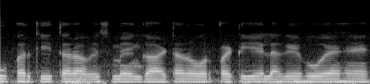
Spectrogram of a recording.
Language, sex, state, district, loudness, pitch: Hindi, male, Jharkhand, Jamtara, -15 LUFS, 125 Hz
